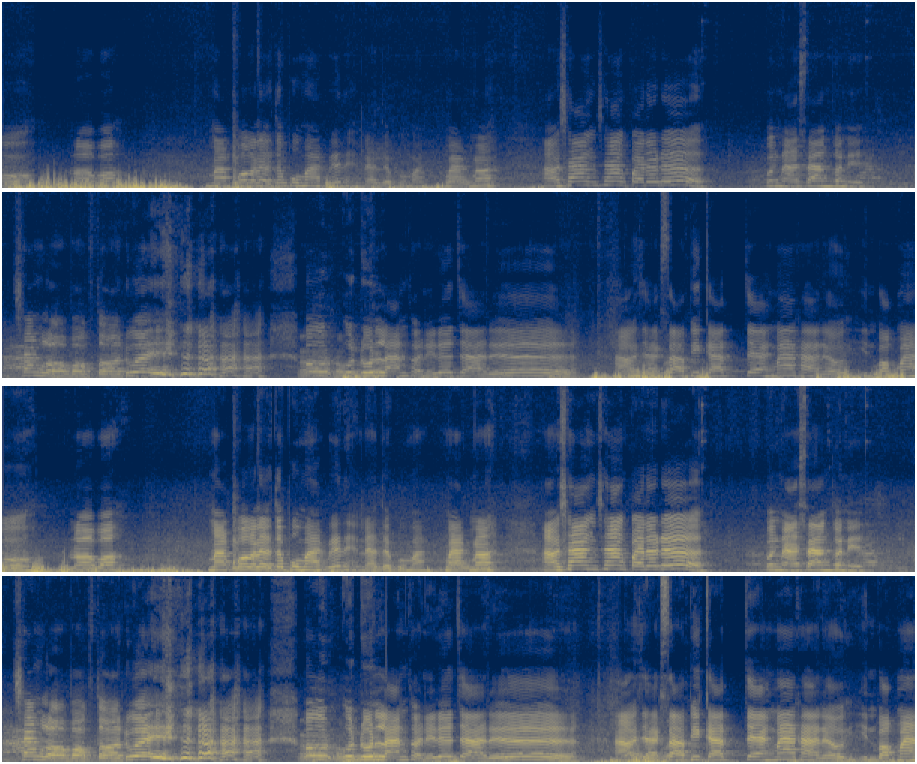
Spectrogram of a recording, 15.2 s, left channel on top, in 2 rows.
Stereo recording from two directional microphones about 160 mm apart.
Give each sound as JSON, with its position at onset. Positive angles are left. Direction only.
{"t": 0.6, "sound": "wind noise", "side_deg": -15}
{"t": 1.7, "sound": "a woman's voice", "side_deg": -15}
